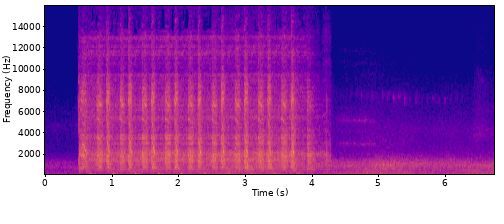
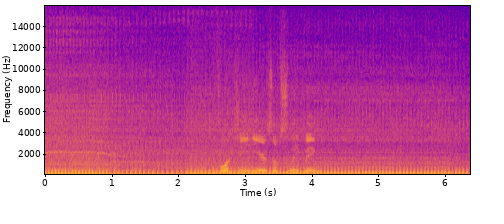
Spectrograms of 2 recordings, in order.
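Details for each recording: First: 1994 Honda XR650L, unstarted 14 years, cranking after spark restored, fed from a gas can, no oil showing on the dipstick: regular starter cranking, about three strokes a second for three and a half seconds, trying but not catching yet. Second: 1994 Honda XR650L single-cylinder, unstarted 14 years, just started on choke after spark restored, fed from a gas can, some smoke: thump about four times a second, fairly steady idle, no knock or clatter; healthy.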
